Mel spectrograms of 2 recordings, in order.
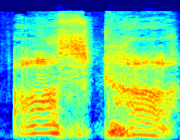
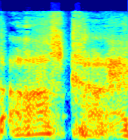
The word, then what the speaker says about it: Asuka: I can't believe you mispronounced it. I mean, that'd you be didn't say like... it right. Yeah, you didn't say it right. It's Asuka. It's Asuka. Come on.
